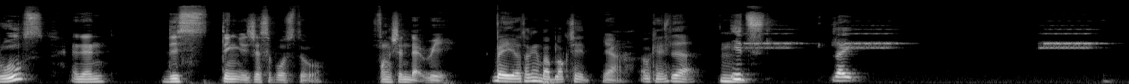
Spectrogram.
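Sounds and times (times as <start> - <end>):
speech: 0.0 - 8.7
electronic telephone ring: 7.5 - 9.2, 10.4 - 11.2.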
